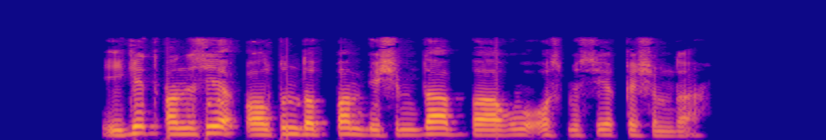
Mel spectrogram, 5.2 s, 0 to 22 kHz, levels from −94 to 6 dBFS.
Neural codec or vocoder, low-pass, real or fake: none; 7.2 kHz; real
